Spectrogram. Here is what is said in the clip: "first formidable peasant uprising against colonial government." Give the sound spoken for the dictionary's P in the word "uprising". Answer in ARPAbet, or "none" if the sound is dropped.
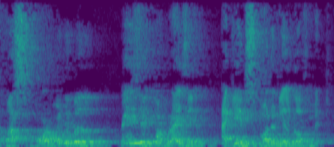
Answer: none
